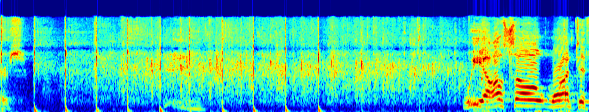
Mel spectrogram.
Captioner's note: clapping; audience applauding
